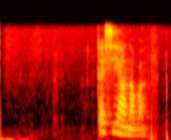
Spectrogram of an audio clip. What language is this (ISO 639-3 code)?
rus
